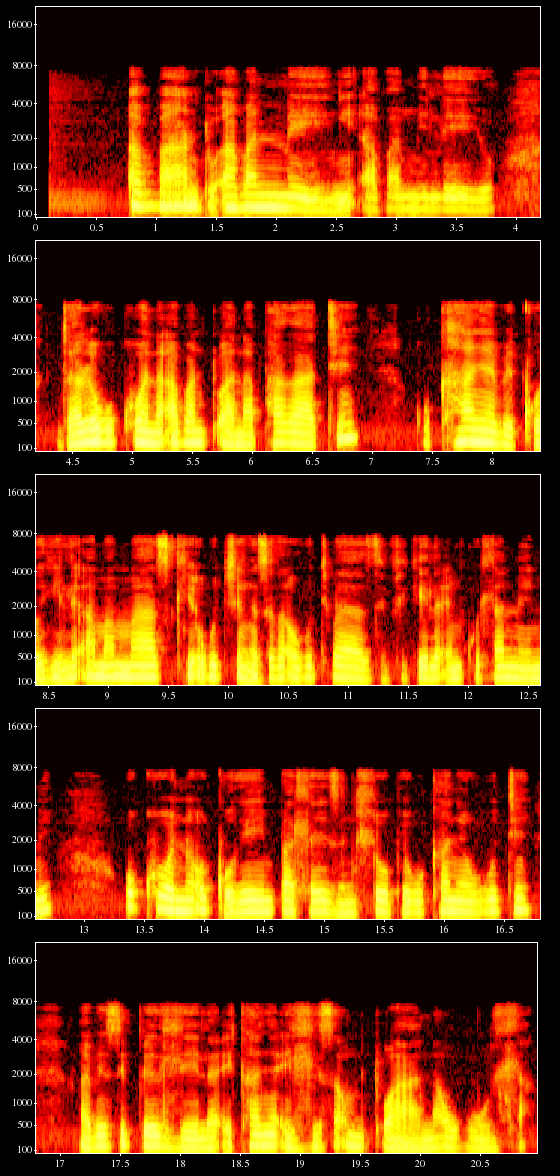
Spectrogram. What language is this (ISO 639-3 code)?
nde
